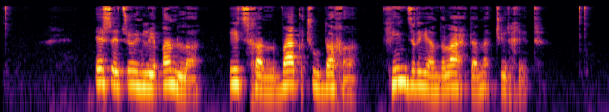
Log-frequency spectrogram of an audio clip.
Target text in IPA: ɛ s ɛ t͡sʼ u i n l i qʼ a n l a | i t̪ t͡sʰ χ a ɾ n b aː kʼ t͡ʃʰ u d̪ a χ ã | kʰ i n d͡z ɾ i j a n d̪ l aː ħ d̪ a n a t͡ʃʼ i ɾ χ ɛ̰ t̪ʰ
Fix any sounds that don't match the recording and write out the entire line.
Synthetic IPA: ɛ s ɛ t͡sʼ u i n l i qʼ a n l a | i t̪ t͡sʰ χ a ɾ n b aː kʼ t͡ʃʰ u d̪ a χ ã | kʰ i n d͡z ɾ i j a n d̪ l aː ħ d̪ a n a t͡ʃʼ i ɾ χ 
